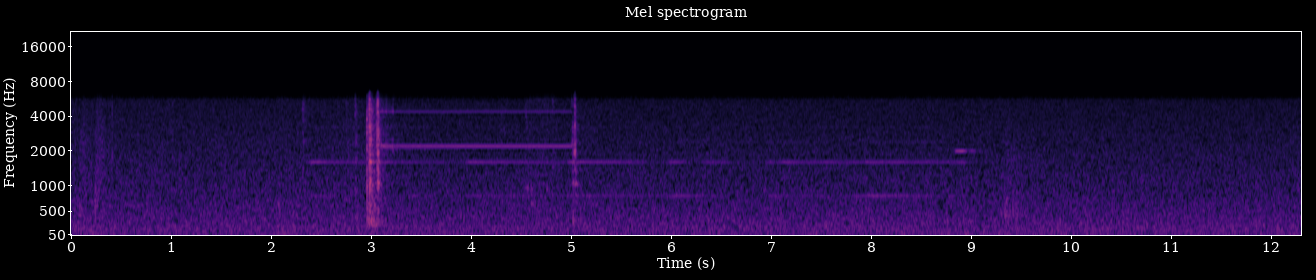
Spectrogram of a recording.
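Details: 2013 Hyundai Genesis Coupe 3.8 GDI, ignition on with the engine off: each light gas-pedal press brings a short electric whine and a sharp click; the owner suspects the throttle body and its electric motor and plans to replace it.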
